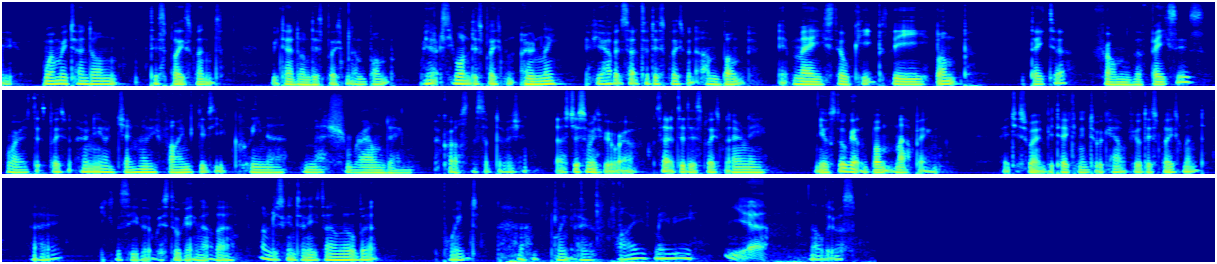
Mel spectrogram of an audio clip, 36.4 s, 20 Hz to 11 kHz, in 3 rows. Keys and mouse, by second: 3.0-31.1 drag.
